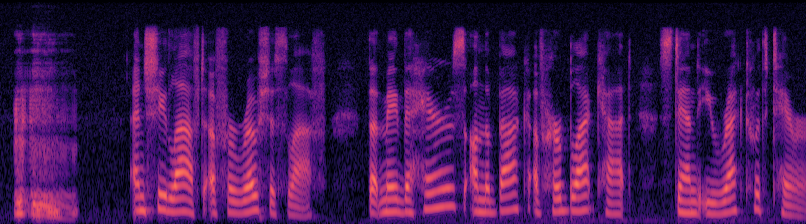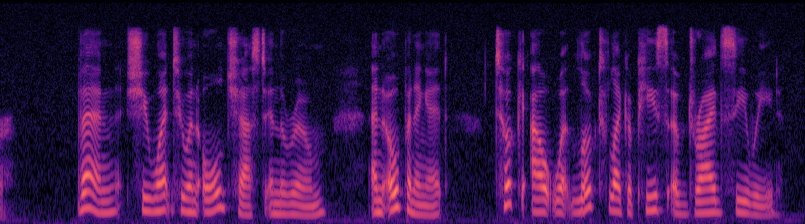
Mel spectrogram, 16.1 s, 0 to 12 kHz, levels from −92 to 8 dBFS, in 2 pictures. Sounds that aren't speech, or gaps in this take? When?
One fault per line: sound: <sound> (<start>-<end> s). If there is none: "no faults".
sound: throat clearing (0.1-0.8 s)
